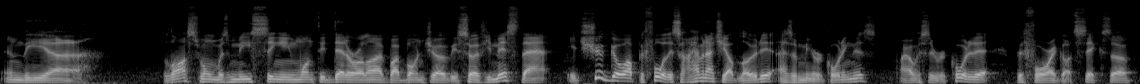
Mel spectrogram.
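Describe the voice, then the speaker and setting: A man with a hoarse voice, losing it from being sick, rambling casually as he shows off his game mod. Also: fairly low pitch, animated, fairly quick. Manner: rambling, self-correcting, casual swearing. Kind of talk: casual gameplay walkthrough. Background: faint game music.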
